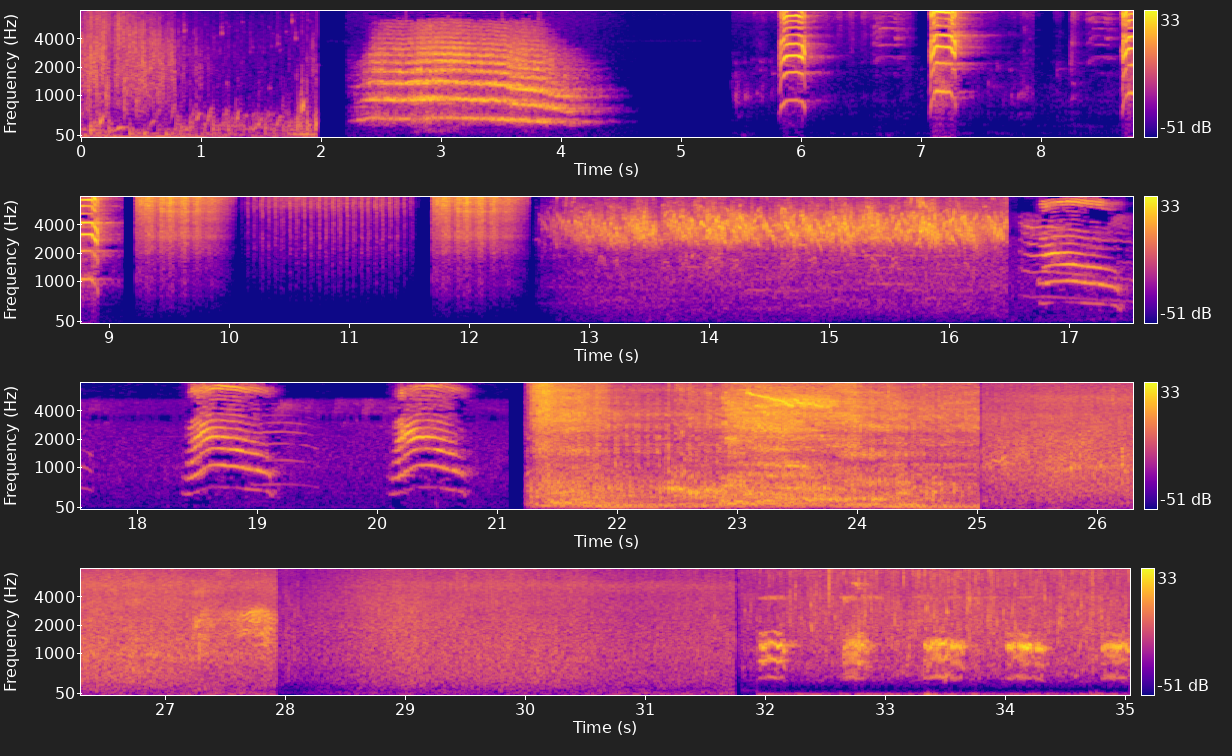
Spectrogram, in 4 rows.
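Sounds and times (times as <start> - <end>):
loud deep roar: 21.2 - 25.0
animal calls rising and falling: 22.4 - 25.0.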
